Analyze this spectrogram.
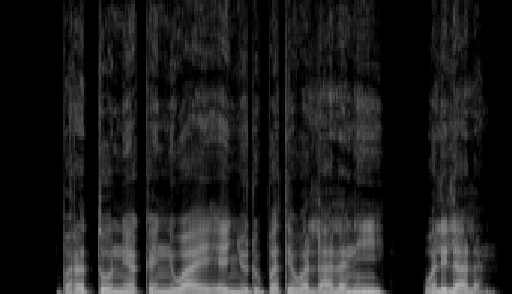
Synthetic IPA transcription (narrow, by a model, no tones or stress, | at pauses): bɐɾɐt̪ːo̞ːnːɪɐkːɐɪnːɪwaːʔee̞ːɲːʊd̪ʊbːɐt̪ɛwɐlːaːlɐniː | wɐlɪlaːlɐn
